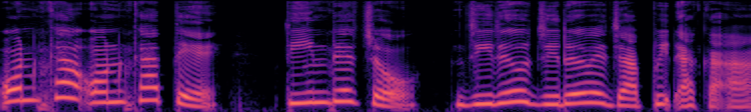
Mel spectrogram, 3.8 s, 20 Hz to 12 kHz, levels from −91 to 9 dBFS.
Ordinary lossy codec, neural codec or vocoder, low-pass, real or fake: none; none; none; real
